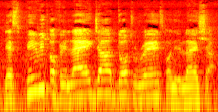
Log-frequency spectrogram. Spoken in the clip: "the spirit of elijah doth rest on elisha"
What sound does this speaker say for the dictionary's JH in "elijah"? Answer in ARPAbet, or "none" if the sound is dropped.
JH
